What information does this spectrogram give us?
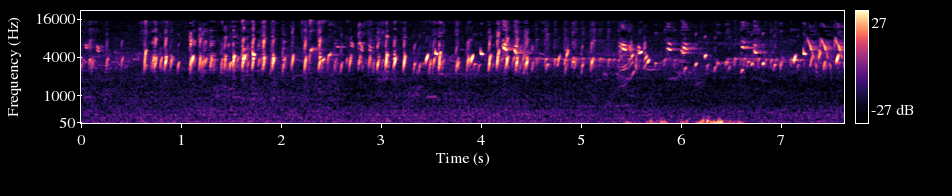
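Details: European goldfinch singing, aimed at stimulating goldfinches. Lively chattering twitters of sharp, high chirps come in quick runs, with a rising whistled slur near the end and a soft low thump in the background.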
